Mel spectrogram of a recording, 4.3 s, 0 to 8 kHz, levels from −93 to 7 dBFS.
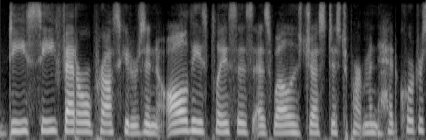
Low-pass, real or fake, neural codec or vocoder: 7.2 kHz; fake; codec, 16 kHz in and 24 kHz out, 1 kbps, XY-Tokenizer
